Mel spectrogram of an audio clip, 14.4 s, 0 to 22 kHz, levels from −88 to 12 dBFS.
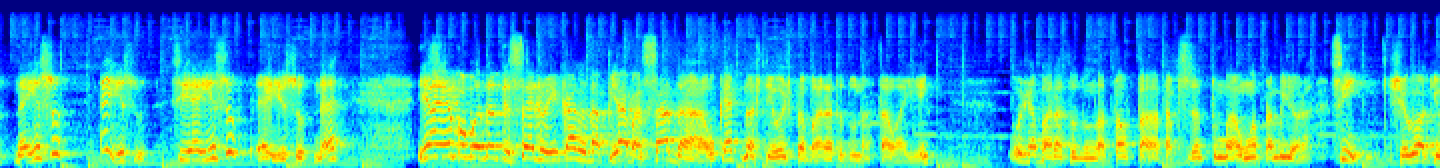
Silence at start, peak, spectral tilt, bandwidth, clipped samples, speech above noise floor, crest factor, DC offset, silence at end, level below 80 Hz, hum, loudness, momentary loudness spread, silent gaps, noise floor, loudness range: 0 s; -2 dBFS; -3.5 dB/octave; 16 kHz; under 0.1%; 23 dB; 12 dB; under 0.1%; 0 s; -46 dBFS; none; -14 LUFS; 9 LU; none; -37 dBFS; 5 LU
